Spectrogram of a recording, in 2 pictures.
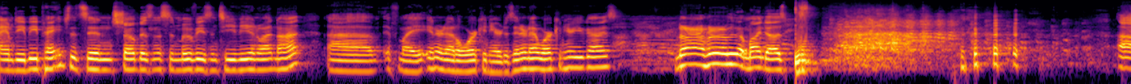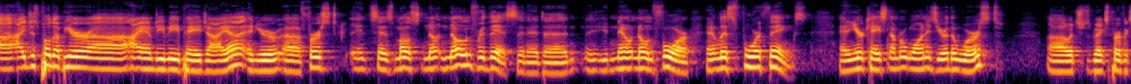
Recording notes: Live from Fantastic Fest in Austin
